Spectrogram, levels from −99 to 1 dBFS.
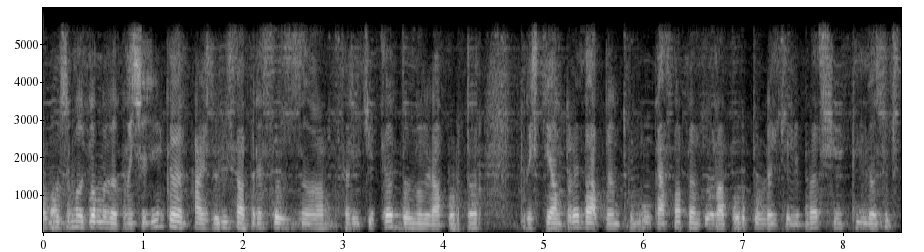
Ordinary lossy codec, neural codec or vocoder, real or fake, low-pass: none; codec, 44.1 kHz, 1.7 kbps, Pupu-Codec; fake; 5.4 kHz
